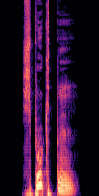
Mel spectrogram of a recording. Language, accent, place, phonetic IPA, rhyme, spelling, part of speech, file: German, Germany, Berlin, [ˈʃpuːktn̩], -uːktn̩, spukten, verb, De-spukten.ogg
- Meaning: inflection of spuken: 1. first/third-person plural preterite 2. first/third-person plural subjunctive II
